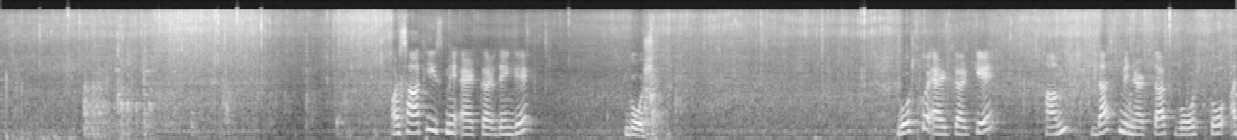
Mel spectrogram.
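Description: Onions sizzle in a hot pan.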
